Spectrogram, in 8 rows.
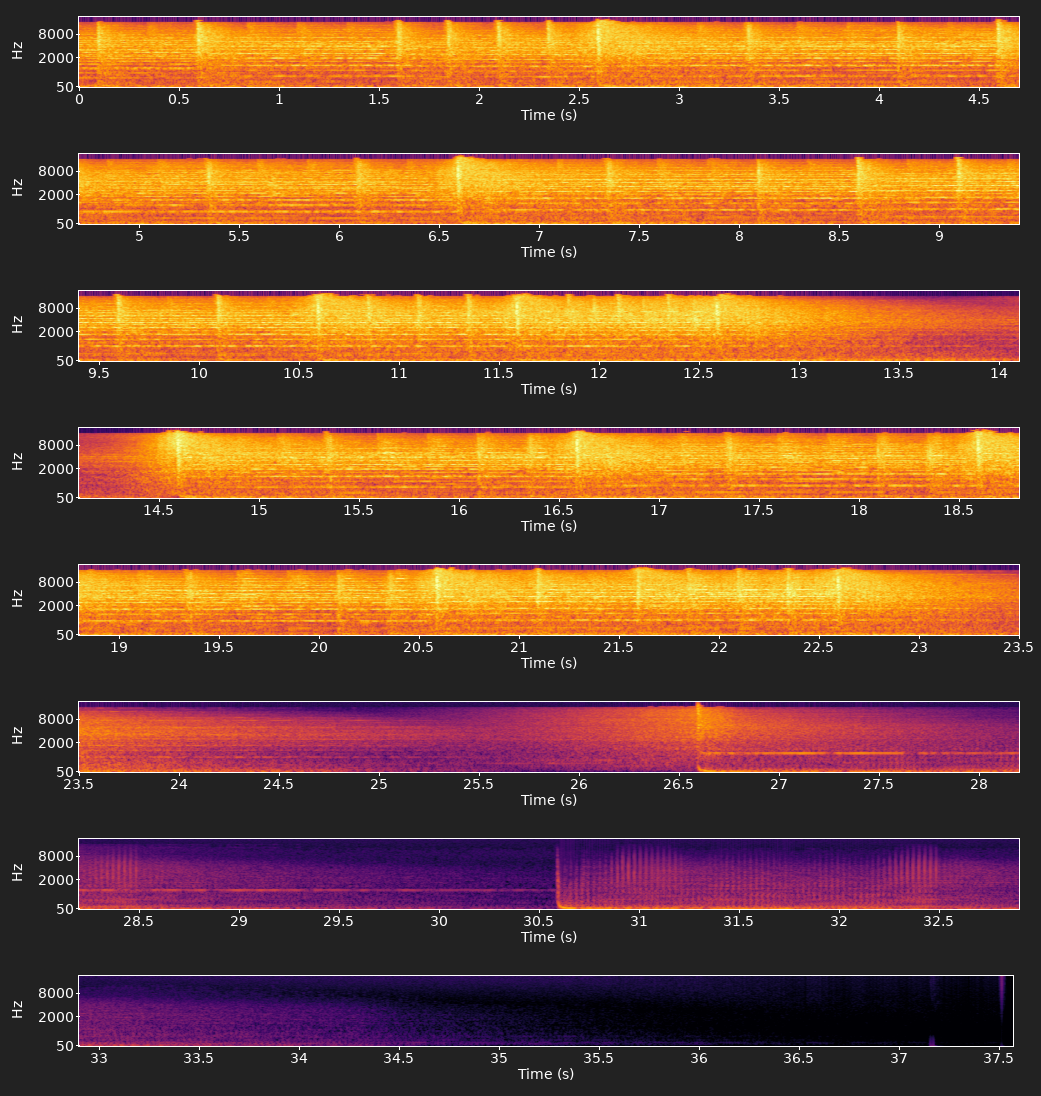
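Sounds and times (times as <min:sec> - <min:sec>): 
heroic powerful epic music: 0:00.0 - 0:30.0.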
